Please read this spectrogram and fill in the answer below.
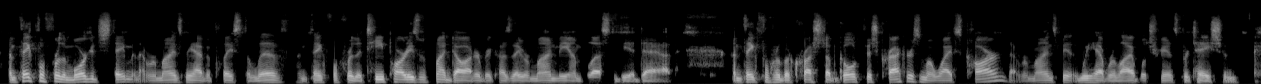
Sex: male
